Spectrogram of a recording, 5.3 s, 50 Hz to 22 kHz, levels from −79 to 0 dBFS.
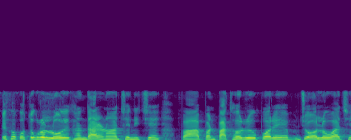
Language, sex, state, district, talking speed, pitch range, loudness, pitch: Bengali, female, Bihar, Katihar, 160 wpm, 205-250 Hz, -16 LUFS, 230 Hz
